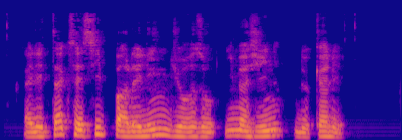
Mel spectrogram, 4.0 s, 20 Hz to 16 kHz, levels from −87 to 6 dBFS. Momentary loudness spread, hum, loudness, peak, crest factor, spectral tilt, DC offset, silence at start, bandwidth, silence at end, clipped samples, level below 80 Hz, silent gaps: 5 LU; none; -25 LUFS; -6 dBFS; 18 dB; -7.5 dB/octave; under 0.1%; 0.25 s; 11.5 kHz; 0.6 s; under 0.1%; -66 dBFS; none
